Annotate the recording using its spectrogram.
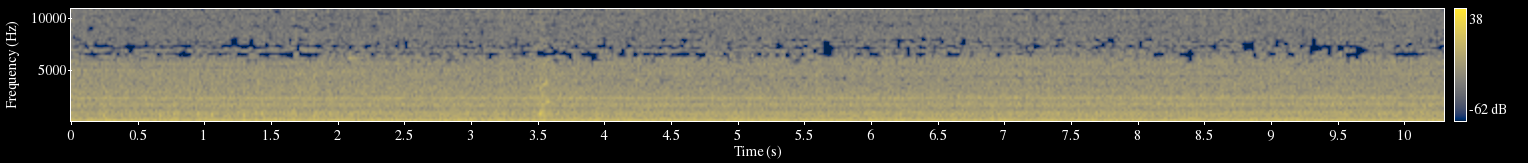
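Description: Class 37 diesel locomotive's English Electric V12 engine idling with a steady, regular low throb as the locomotive buffers up to the coaches, with a single short knock about three and a half seconds in.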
